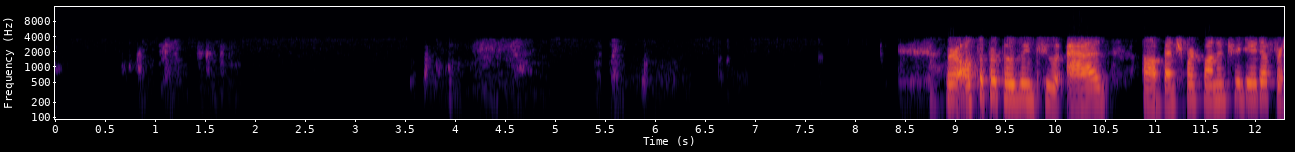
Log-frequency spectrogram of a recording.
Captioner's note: silence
